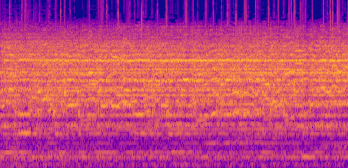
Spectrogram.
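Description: Live progressive rock band playing an instrumental passage with electric guitar, recorded on an analog cassette tape, with the top end cut off.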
